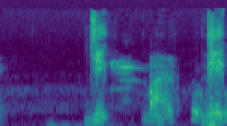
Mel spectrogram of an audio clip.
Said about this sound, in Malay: ada kucing kan di belakang anda? Oh, dia ni.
